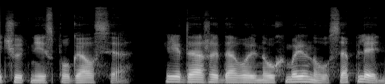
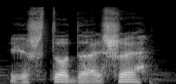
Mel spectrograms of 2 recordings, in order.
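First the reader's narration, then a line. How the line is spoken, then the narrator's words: Angry hiss. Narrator (Russian): злобно прошипел куратор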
